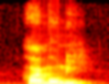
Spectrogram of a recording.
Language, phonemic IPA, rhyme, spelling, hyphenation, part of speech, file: Dutch, /ˌɦɑr.moːˈni/, -i, harmonie, har‧mo‧nie, noun, Nl-harmonie.ogg
- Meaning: 1. harmony 2. harmony, concord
